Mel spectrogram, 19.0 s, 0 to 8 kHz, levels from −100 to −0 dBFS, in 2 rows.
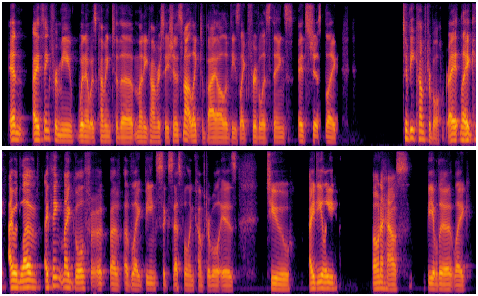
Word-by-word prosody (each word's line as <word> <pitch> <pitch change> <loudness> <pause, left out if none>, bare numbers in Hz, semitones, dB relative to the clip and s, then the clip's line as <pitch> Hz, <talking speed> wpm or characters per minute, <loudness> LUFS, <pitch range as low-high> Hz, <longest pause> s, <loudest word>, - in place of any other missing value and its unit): And 145 -4 +5 0.2
I 140 +1 +8
think 165 +4 -3
for 145 -5 0
me, 115 -1 0
when 110 +1 +1
I 105 - +1
was 95 - -1
coming 110 -2 -3
to - - -7
the 95 -1 +1
money 100 -1 -2
conversation, 100 +2 -3
it's 115 0 -2
not - - +5
like 115 0 -1
to - - -14
buy 95 +1 +1
all 95 0 0
of 90 - -5
these, 90 -2 -7
like, 90 0 -4
frivolous 95 0 -3
things. 95 -2 -6
It's - - -1
just, - - -1
like 95 -3 -1 1.3
to 165 - +1
be 175 +1 +3
comfortable, 155 -2 -2
right? 130 +1 +5
Like, 135 +2 +4
I 145 - +8
would 140 -2 +6
love 145 0 +6
I 140 - +4
think 180 +5 0
my 145 -1 +4
goal 125 -1 0
for 120 -2 -5 0.2
of 110 -1 -2
of, - - -6
like, 95 -2 -3
being 115 -1 -4
successful 105 -2 -4
and 95 - -9
comfortable 95 0 -5
is 95 -1 -3 0.6
to 105 -3 0 0.4
ideally 125 0 +3 0.7
own 125 +2 +3
a 125 - +4
house, 105 -3 -1 0.3
be 115 -1 +1
able 110 - 0
to, 105 -1 +2
like, 95 0 -3
110 Hz, 180 wpm, -24 LUFS, 95-125 Hz, 1.3 s, I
